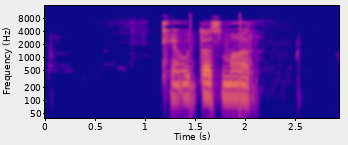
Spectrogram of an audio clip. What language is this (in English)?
Indus Kohistani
